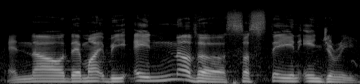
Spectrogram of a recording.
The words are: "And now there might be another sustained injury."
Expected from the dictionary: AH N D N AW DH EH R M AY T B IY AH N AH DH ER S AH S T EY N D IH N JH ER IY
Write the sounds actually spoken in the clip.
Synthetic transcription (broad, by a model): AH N N AW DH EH M AY T B IY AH N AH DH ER S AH S T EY N IH N JH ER IY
